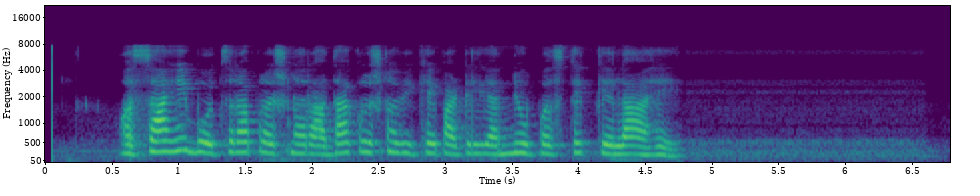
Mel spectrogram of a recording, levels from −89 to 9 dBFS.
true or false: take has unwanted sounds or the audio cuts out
false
